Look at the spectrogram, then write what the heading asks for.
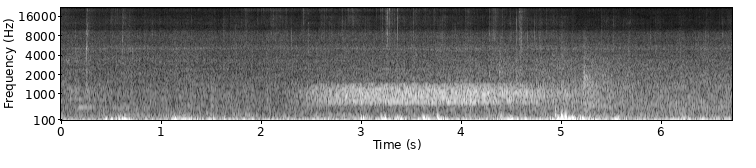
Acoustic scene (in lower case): residential area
